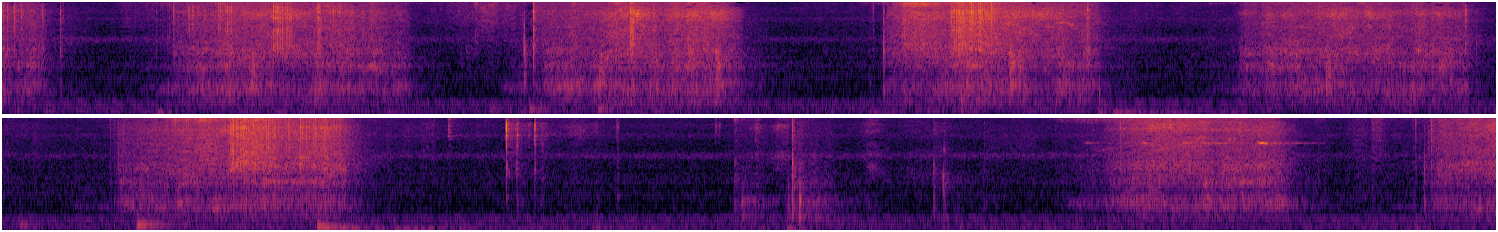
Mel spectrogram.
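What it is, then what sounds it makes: Plastic measuring tape reel. Fingertips tap and click on the plastic case and crank of a measuring tape reel held by its rim. The result is a run of sharp, bright clicks and scratchy bursts that come and go over a low steady hum.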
